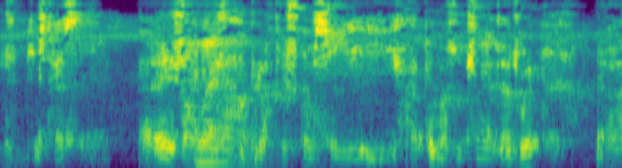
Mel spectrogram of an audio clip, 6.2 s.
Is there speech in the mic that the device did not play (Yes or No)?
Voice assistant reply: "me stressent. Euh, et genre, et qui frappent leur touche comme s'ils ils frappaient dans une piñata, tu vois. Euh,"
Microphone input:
Yes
